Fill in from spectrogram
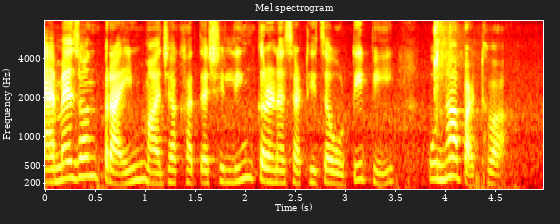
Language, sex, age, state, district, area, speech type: Marathi, female, 30-45, Maharashtra, Mumbai Suburban, urban, read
